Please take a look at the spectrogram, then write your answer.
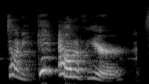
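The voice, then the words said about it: Imitates a TV character's voice. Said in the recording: “In my best Allison voice.”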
